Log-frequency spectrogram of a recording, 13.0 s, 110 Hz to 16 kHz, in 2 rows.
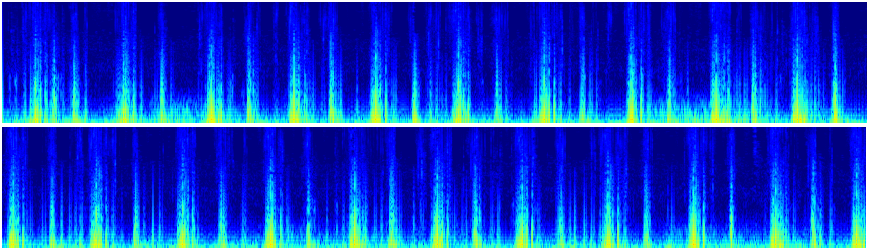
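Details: ASMR relaxation livestream heartbeat sound: steady, deep, loud thumping beats in regular pairs at roughly 75 a minute, an ordinary heartbeat rhythm.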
